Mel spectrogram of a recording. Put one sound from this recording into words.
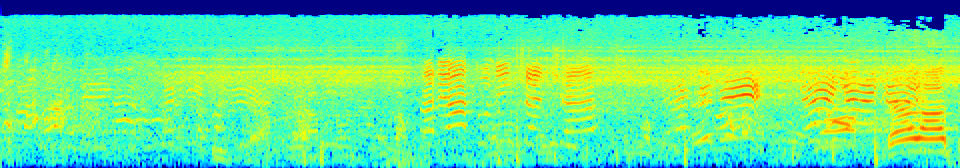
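Children shout and call out to each other across an open field.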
